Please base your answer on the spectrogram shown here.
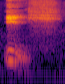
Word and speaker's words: ich: A gente não diz um sh, é diferente do sh do português, né? Nós dizemos sh. A boca fica um pouquinho aberta, e eu gosto muito da minha filha porque ela gosta de ensinar esse som dizendo como se fosse um gatinho.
